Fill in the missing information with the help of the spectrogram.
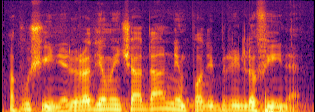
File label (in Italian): "brillo", vocabolario dialettale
